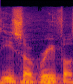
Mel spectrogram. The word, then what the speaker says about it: Iso Grifo: on the trunk, and they don't realize that an I in Italian is pronounced like a long E, and that it's Iso Grifo, so they inevitably will mispronounce the name of the car.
